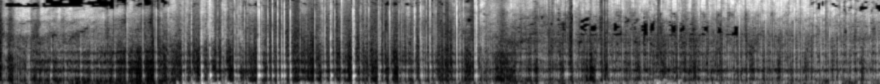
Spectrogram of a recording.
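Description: A solid white paperback book with a glossy card cover is tapped rapidly by fingernails on its cover and spine edge. The result is a dense stream of short, dry clicks and scratchy taps with a low, thumpy body, busiest and loudest in the middle before settling into a steadier patter.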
